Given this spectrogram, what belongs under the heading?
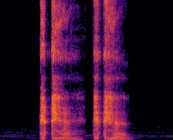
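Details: Throat clearing.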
